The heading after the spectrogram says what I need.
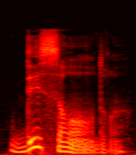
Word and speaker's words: descendre: Descendre. Well, even if you've got this combination of S and C here, you just pronounce it S.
